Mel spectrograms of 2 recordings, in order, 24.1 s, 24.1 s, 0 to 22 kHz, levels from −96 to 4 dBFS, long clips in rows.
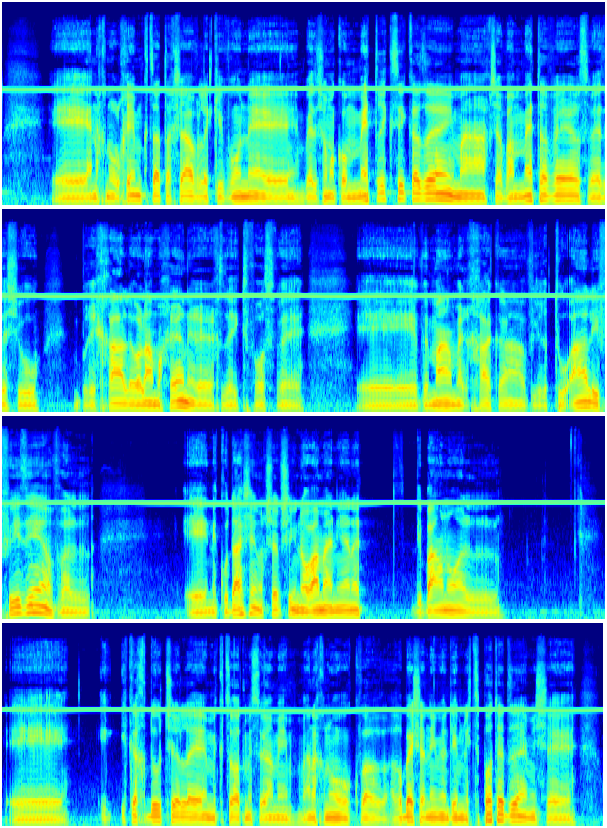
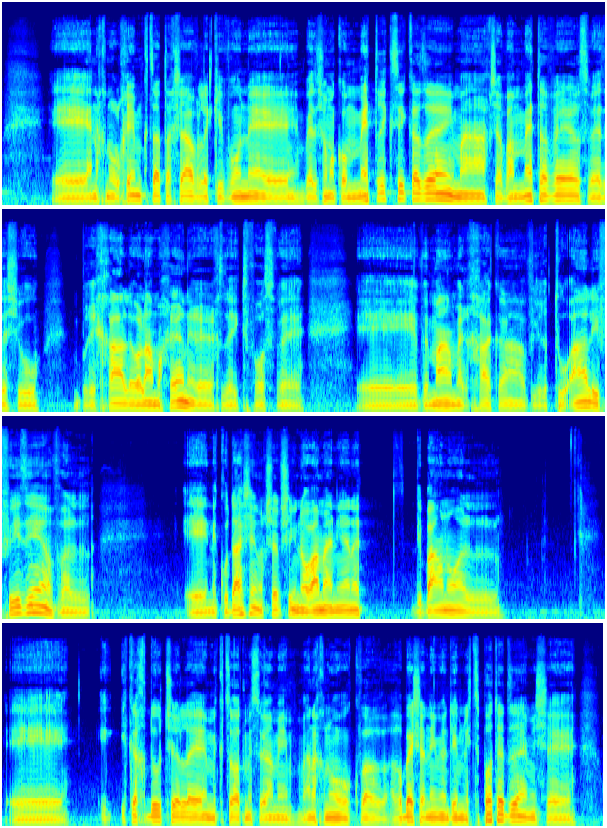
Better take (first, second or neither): second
